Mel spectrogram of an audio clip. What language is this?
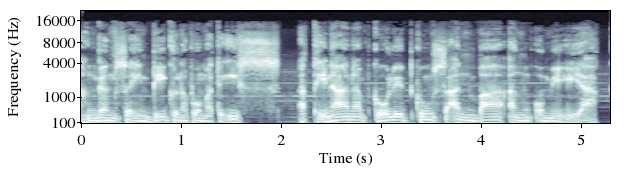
Filipino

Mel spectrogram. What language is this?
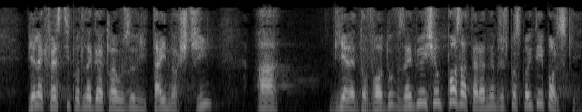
Polish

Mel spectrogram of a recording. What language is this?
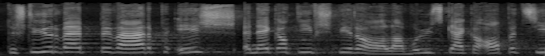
Swiss German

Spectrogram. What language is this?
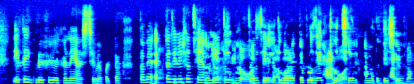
Bangla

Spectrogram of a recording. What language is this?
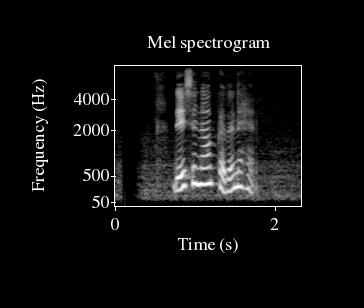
Sinhala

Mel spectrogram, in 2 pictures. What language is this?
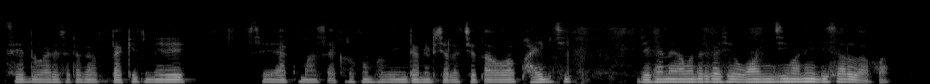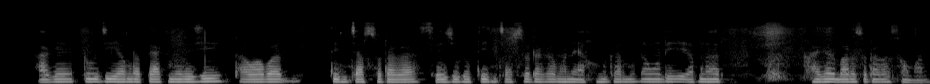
Bangla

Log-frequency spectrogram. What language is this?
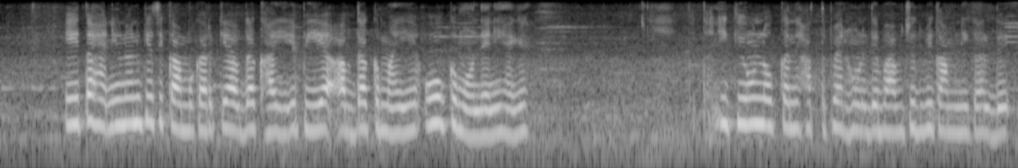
Punjabi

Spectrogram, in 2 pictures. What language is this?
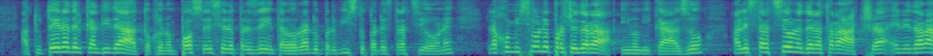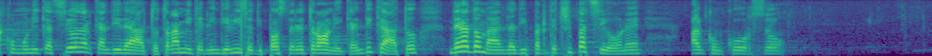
Italian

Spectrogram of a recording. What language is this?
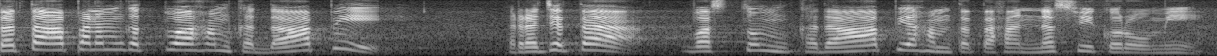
Sanskrit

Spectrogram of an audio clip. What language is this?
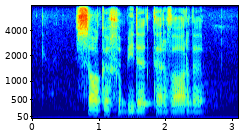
Afrikaans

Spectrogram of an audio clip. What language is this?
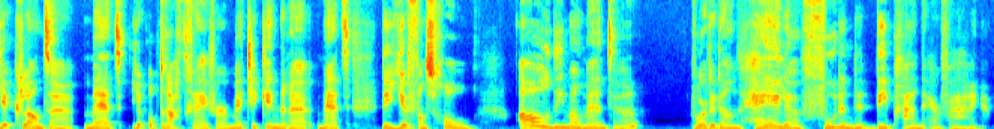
Dutch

